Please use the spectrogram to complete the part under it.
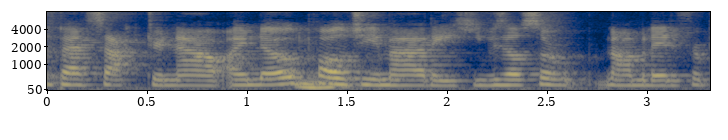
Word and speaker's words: Paul Giamatti: Yeah, Paul Giamatti.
